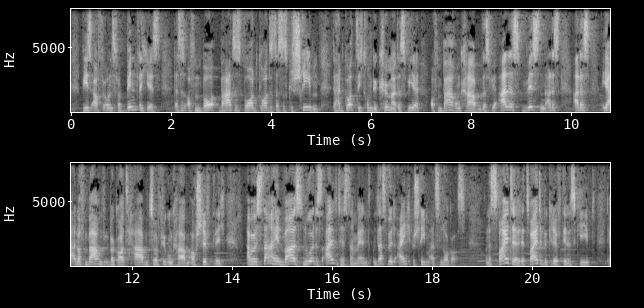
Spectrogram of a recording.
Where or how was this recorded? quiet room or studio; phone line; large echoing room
large echoing room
